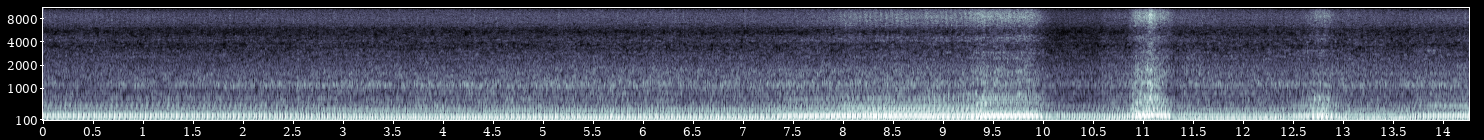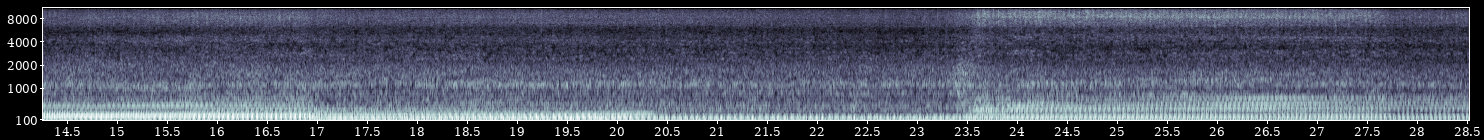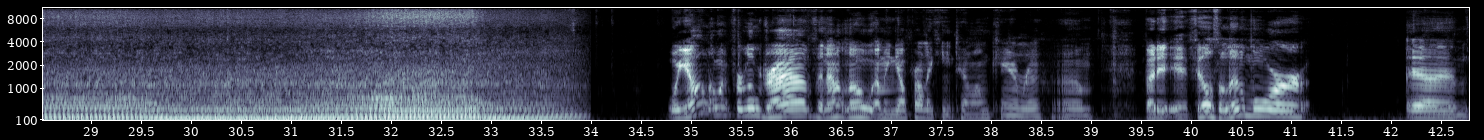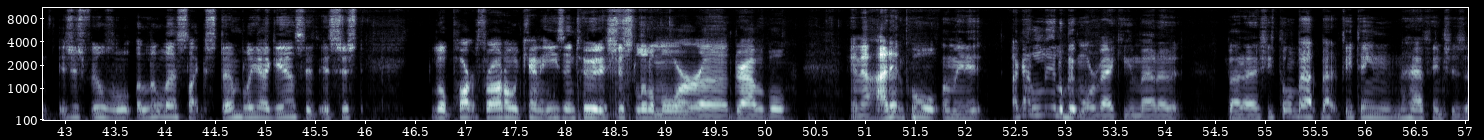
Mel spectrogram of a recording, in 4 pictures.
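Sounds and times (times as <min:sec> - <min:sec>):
car engine accelerating: 0:00.0 - 0:34.0.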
